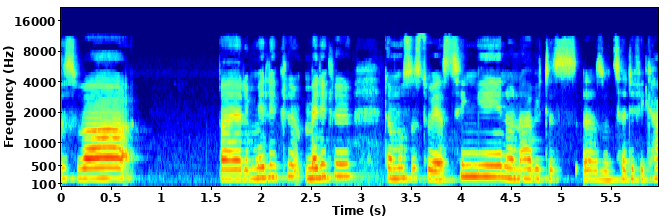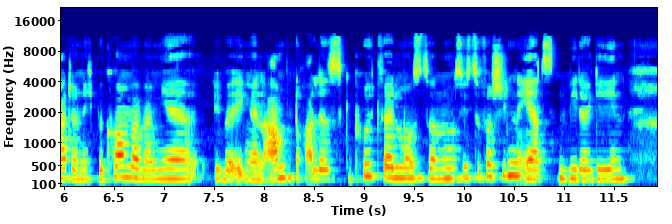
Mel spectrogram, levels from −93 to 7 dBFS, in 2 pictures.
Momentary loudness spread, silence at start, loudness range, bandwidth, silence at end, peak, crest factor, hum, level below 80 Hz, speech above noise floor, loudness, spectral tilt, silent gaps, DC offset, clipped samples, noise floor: 8 LU; 0 s; 2 LU; 12 kHz; 0 s; 0 dBFS; 18 dB; none; -72 dBFS; 42 dB; -19 LUFS; -4 dB/octave; none; under 0.1%; under 0.1%; -60 dBFS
